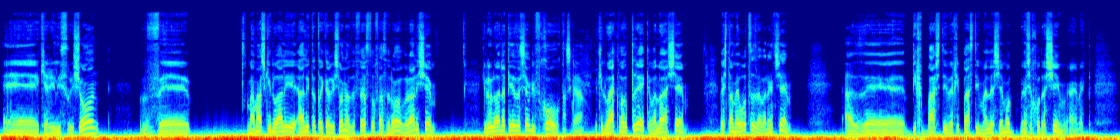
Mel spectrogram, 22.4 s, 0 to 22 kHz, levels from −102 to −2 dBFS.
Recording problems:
low rumble; loud; throughout; 6 dB below the speech

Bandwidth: 15 kHz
